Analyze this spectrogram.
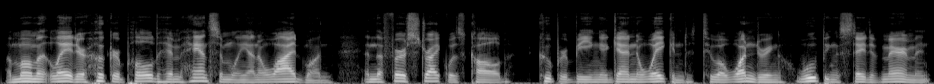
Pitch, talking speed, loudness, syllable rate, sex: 115 Hz, 180 wpm, -19 LUFS, 5.7 syllables/s, male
